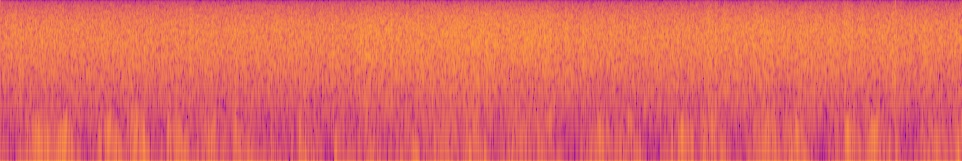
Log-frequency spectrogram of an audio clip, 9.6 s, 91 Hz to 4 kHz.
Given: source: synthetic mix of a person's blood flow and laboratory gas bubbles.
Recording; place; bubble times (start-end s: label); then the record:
Doppler ultrasound of blood flow; precordium
no bubbles
From the record:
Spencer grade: 0 (complete lack of bubble signals)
